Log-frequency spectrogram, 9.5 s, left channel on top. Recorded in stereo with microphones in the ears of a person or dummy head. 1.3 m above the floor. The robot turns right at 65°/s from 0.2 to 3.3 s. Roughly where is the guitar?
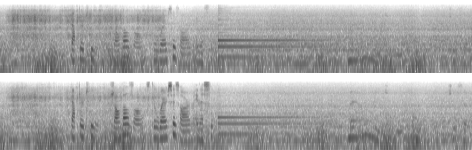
Left.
